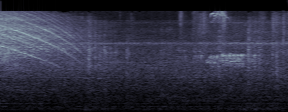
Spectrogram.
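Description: Corded electric drill spinning down after the trigger is released, its high whine falling in pitch and fading away by about a second and a half in.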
